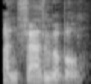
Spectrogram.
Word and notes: unfathomable: American English

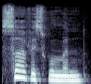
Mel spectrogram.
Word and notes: servicewoman: British English

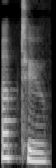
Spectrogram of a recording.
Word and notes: up to: American English

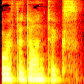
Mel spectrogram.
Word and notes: orthodontics: American English

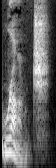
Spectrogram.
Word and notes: ranch: British English

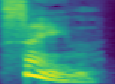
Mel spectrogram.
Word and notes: sane: British English

